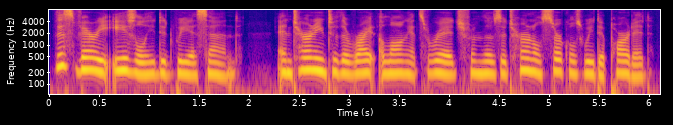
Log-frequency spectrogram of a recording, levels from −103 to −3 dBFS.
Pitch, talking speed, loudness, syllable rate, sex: 200 Hz, 195 wpm, -17 LUFS, 5.9 syllables/s, female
